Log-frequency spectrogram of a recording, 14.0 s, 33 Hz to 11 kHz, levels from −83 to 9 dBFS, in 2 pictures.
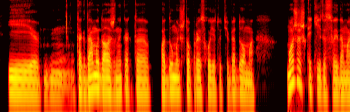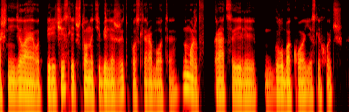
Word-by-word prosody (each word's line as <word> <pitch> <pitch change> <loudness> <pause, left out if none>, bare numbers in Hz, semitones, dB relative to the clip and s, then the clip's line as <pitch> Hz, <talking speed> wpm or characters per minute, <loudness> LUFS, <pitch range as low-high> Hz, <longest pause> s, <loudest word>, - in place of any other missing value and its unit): И, 95 -2 +5
м, 85 -6 -3 0.2
тогда 95 +1 +4
мы 110 -1 +7
должны 95 -1 +4
как-то 90 -2 -1 0.2
подумать, 95 +1 +3
что 95 0 0
происходит 95 -2 -1
у 90 - -8
тебя 95 +1 -3
дома. 85 -3 0 0.6
Можешь 160 -2 +4
какие-то 100 -4 -2
свои 90 +1 0
домашние 85 0 0
дела, 85 -2 +3
э, 80 - +1
вот 75 +1 -4
перечислить, 95 +4 -1
что 95 - 0
на 85 -2 +1
тебе 80 +1 -2
лежит 80 +5 -3
после 80 0 -6
работы? 80 +2 -5
Ну, 115 - -1
может, 95 -6 0 0.3
вкратце 90 0 -2
или 80 -1 -1 0.2
глубоко, 80 0 -1
если 85 -1 -6
хочешь? 80 +2 -9
90 Hz, 140 wpm, -25 LUFS, 80-95 Hz, 0.6 s, мы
